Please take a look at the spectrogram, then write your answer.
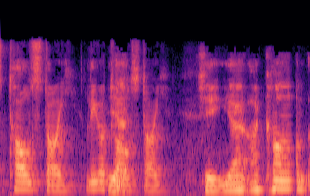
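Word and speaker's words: Tolstoy: it's based on the to stoy uh story did I mispronounce that as well yeah it's tol stoy Leo see yeah I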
